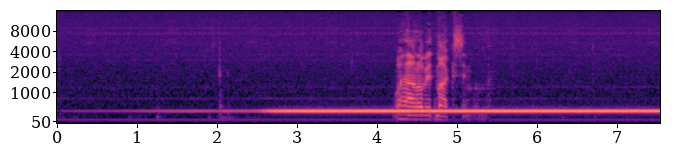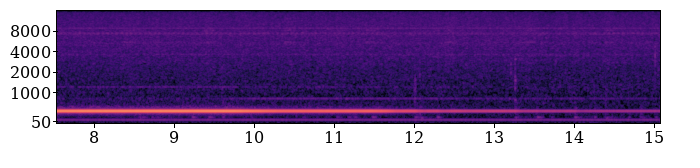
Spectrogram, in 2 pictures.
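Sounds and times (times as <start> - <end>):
loudspeaker sine tone: 0.6 - 14.9.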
